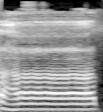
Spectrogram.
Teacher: ہا کے اوپر کھڑا زبر ہے، کھڑا زبر برابر ہوتا ہے الف مدہ کے، اس لیے کھڑا زبر کو ایک الف کے برابر کھینچ کر پڑھیں۔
